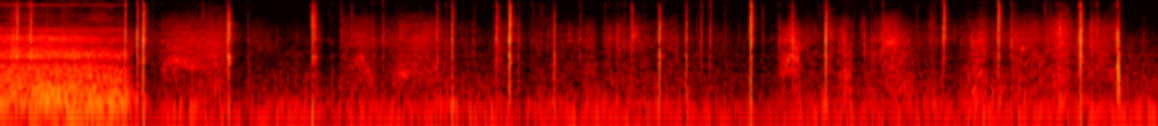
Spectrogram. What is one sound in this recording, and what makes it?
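A wood fire crackles and pops in a small stove.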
